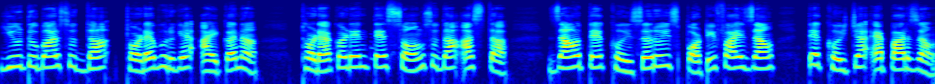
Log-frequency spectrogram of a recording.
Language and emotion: Goan Konkani, neutral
